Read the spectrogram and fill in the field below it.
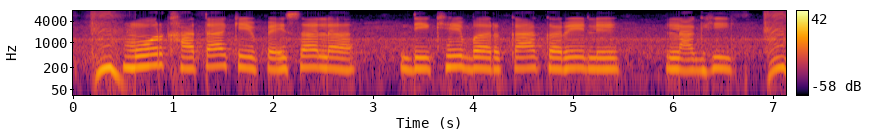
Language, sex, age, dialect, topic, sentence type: Chhattisgarhi, female, 25-30, Eastern, banking, question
